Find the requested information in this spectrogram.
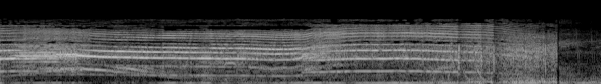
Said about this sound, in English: All around him, the newly dead were screaming. Screaming. He threw back his head and opened his mouth. And he, too, began to scream.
